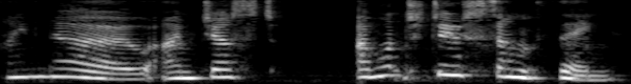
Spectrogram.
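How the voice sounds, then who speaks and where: Woman acting young woman, earnest, defiant, determined, husky, raised storybook dialogue. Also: high voice, animated, a little slow, voice pushed up, full character voice. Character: determined, frightened young woman, a checkout worker.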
